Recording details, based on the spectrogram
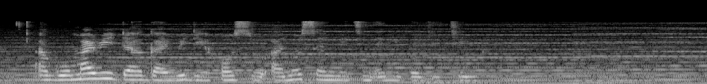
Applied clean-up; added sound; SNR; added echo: none; Musical instrument; 7 dB; reverberation time 0.2 s.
